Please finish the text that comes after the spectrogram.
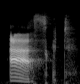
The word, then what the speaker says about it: asked: La pronunciación de la palabra sola es asked. Si se dan cuenta, la ed suena casi como una T ligerita en inglés.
